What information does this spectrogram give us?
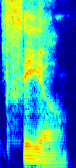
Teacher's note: The other verb, to feel, double E. So feel is a long vowel sound, E, the same as in sheep or see or me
